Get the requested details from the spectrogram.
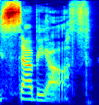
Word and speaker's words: C'Baoth: I think it was Sabaoth, uh-huh. which I might have butchered, but it was I had said it Kaboth, uh-huh. which for listeners who don't know Star Wars, it's C'Baoth. Yeah. So it's like it's really Sabaoth.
